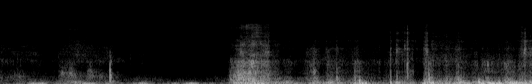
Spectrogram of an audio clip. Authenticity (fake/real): fake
